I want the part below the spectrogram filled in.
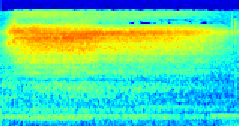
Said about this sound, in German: Wir atmen immer durch die Nase ein, halten dann kurz an und dann kannst du gerne laut durch den Mund ausatmen. Also wir atmen durch die Nase ein,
